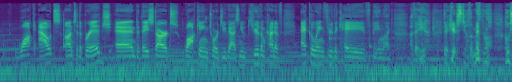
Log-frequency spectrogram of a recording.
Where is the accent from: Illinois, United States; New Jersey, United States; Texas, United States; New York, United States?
New Jersey, United States; accent: New Jersey; It's tough with my New Jersey accent to say this word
